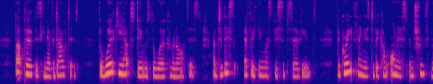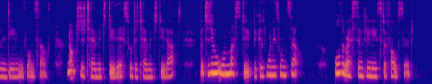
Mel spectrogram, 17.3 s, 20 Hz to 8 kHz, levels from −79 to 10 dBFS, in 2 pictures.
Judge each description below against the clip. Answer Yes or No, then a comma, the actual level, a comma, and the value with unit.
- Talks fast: Yes, fast, 230 wpm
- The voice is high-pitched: Yes, high, 245 Hz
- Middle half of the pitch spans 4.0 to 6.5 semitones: Yes, average, 4.4 semitones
